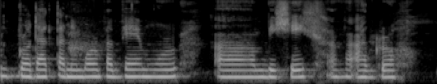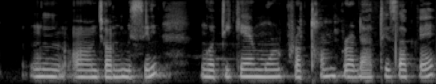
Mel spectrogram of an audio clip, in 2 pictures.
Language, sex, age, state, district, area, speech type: Assamese, female, 18-30, Assam, Sonitpur, rural, spontaneous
